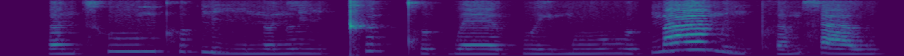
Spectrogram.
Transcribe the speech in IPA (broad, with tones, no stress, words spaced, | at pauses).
ɐ˨nt͡sʰuː˥ŋ kʰʊ˥k̚n̪iː˨ n̪ɵ˨˧nliː˨t̚kʰɵ˥t̚ pʰʊ˨k̚wɛː˨kʷe˨j muː˨˧wʊ˨˥k̚ maː˥mɪ˨ŋ pʰɐ˨˥msaː˧w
